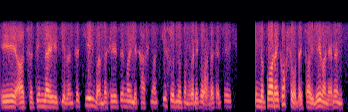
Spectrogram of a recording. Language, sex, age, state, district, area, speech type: Nepali, male, 18-30, West Bengal, Kalimpong, rural, conversation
